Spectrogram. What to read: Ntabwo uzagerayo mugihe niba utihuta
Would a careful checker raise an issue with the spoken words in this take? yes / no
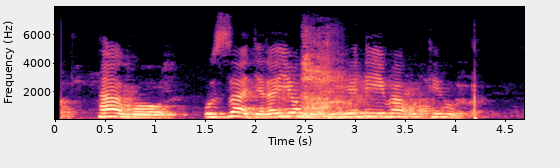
no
